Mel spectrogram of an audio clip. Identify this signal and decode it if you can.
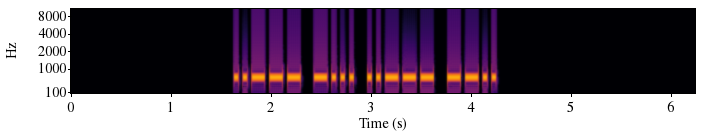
Morse code, heard as a keyed tone, about 27 wpm, 700 Hz. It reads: 2B2Z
